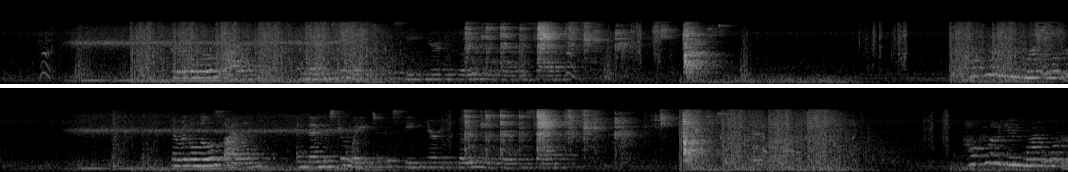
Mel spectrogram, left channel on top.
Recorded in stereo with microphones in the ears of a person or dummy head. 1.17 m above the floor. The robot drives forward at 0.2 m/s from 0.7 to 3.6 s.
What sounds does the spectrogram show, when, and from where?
1.7 s a woman speaking: 75° right (ahead or behind), 2 m; by 5.6 s 85° right, 2.0 m
4.6 s a crack: 65° right (ahead or behind), 2 m
6.8 s a splash: 70° right (ahead or behind), 1.9 m
9.6 s a woman speaking: 5° left (ahead or behind), 2.5 m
